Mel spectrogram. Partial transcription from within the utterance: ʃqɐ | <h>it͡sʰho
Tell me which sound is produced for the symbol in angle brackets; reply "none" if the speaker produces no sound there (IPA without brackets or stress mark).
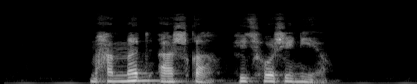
h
